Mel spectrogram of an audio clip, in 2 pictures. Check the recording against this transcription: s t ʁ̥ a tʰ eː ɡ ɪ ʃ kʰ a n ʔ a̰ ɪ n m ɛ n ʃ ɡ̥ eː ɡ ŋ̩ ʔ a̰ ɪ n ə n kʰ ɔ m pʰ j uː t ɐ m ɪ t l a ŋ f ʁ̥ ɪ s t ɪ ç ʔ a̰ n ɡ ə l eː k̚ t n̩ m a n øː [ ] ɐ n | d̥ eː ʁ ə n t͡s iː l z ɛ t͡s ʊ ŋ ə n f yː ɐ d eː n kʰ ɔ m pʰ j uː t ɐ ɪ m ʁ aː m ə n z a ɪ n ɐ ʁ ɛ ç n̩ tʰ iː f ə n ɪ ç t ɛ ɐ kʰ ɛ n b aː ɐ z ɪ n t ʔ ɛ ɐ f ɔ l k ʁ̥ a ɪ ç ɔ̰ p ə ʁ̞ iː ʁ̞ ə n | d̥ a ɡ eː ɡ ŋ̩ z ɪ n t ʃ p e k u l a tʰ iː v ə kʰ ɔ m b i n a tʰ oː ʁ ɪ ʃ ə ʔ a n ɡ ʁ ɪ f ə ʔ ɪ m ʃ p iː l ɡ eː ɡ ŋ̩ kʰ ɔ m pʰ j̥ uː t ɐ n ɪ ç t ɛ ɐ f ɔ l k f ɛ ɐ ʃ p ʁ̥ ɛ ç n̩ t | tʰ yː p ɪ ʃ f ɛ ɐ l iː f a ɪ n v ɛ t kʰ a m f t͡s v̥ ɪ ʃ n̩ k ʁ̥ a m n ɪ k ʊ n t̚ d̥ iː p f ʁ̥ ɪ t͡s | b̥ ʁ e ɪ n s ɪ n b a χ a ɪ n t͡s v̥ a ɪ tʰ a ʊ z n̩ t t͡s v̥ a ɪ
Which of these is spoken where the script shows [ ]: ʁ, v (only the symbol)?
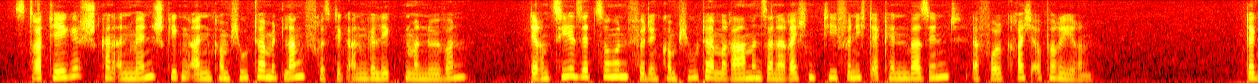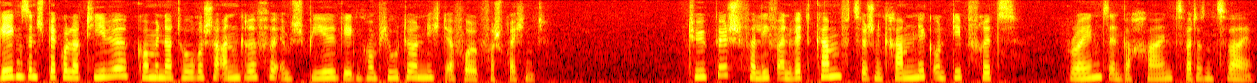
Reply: v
